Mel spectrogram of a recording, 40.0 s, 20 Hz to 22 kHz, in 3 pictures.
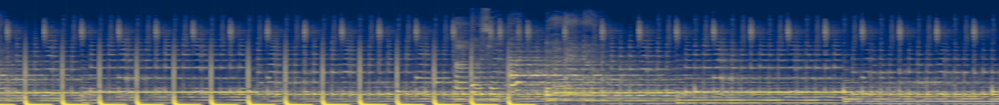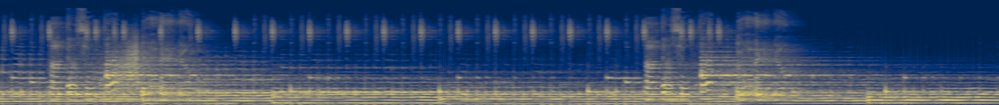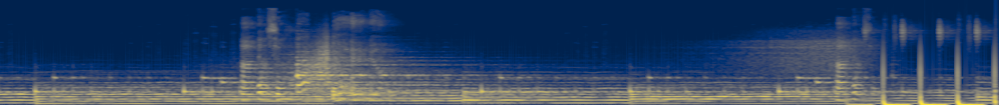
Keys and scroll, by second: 2.6 Down, 2.8 Down, 2.9 Down, 4.0 space, 6.2 space, 17.5 v, 18.4 space, 31.6 space.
